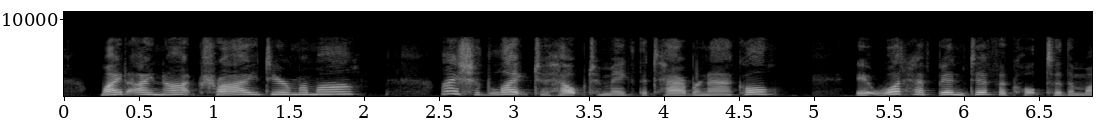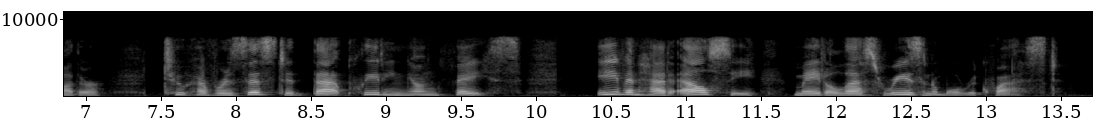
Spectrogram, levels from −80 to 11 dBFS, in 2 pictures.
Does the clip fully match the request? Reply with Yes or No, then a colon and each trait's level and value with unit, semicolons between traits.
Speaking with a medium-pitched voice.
No: high, 225 Hz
